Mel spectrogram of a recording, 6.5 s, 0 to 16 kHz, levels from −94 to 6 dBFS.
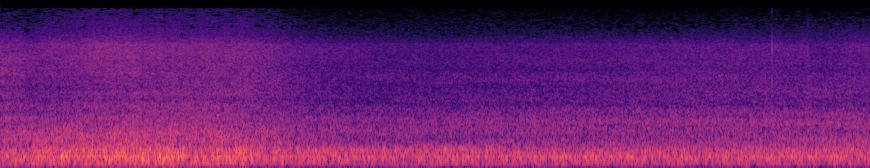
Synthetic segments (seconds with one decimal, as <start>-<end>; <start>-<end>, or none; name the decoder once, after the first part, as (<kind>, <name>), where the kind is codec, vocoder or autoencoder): none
